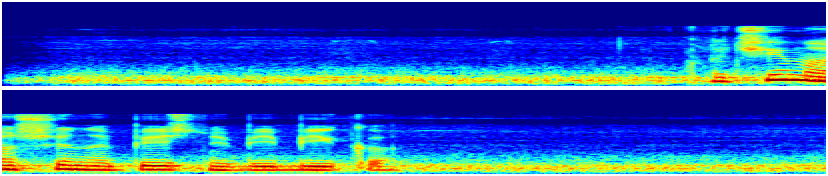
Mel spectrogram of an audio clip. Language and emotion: Russian, neutral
